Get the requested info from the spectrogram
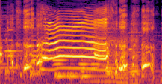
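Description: Cartoon baby crying: a long wail that falls in pitch about half a second in, followed by short sobbing cries near the end.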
